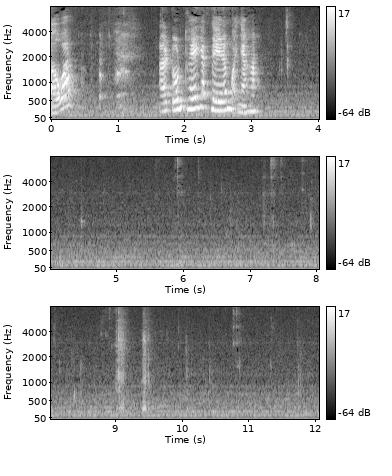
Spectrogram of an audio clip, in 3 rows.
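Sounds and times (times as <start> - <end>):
steady low hum: 0.0 - 12.0
quiet chewing: 3.4 - 12.0
crunchy bites: 8.8 - 10.2.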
